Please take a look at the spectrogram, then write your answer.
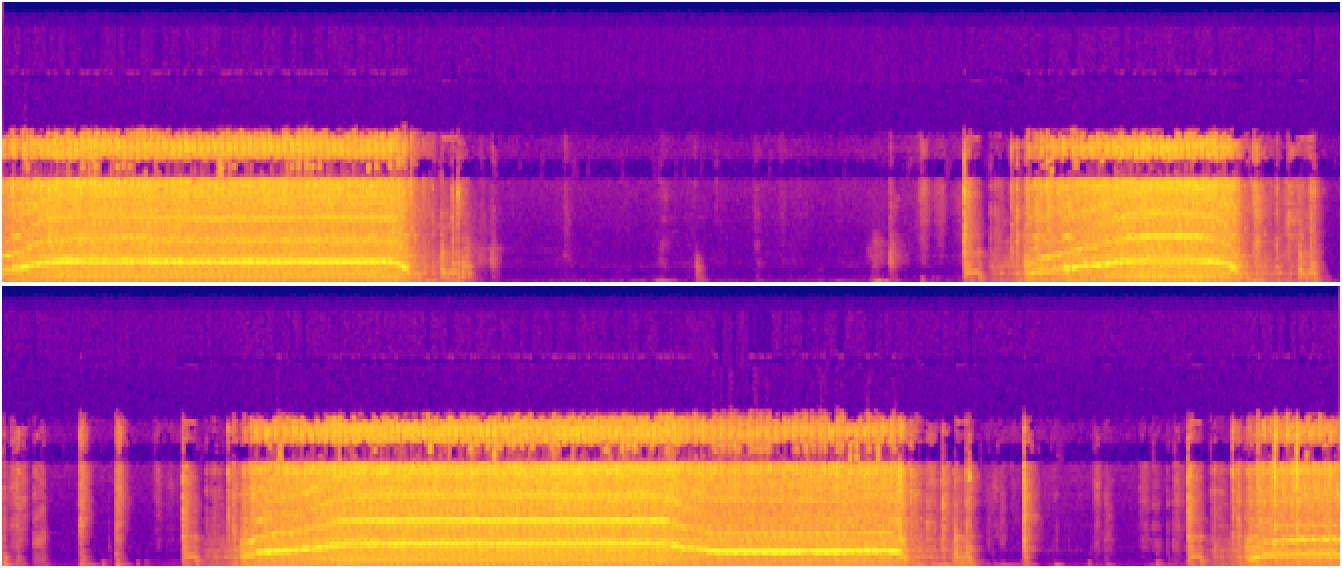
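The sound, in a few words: sewing machine stitching along the edge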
